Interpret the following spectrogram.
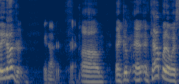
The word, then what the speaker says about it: Capito: the first time that's the first time you've ever pronounced her name right thank you thank you you usually say kapita i know capital capital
